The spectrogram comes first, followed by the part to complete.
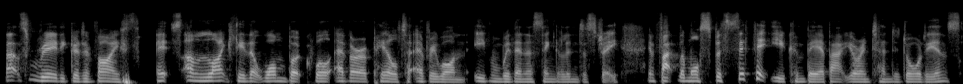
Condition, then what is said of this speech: No condition.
